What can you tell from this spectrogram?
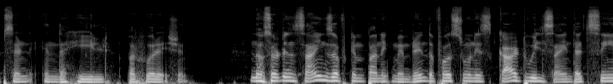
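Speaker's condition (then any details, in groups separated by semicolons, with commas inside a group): No condition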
